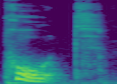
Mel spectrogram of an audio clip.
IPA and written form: pɔːt (port)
